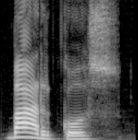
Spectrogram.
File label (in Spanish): "bar-cos", Spanish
